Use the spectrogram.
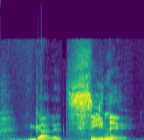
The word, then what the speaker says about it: Galitzine: And tonight I'm talking to Galitzine.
